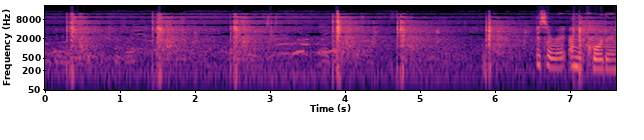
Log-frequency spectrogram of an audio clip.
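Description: Fireworks bang loudly outdoors at a steady pace.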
